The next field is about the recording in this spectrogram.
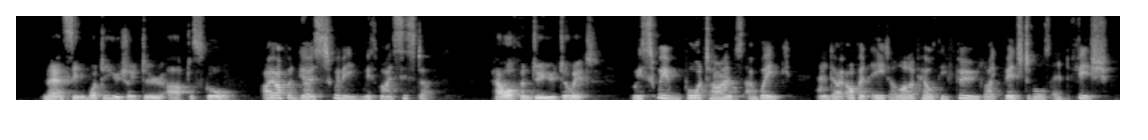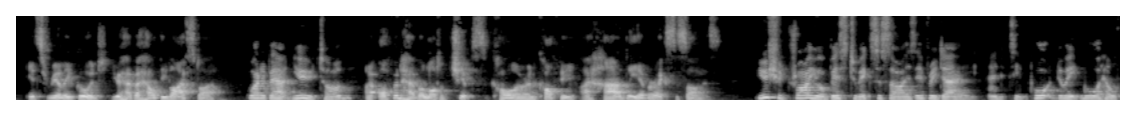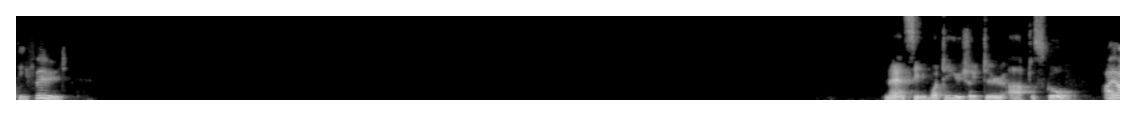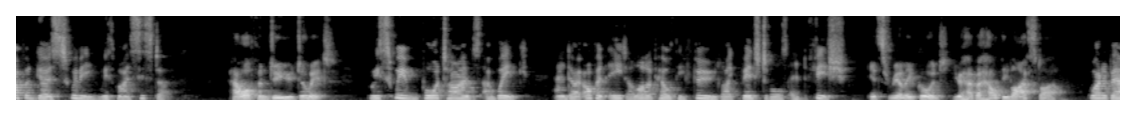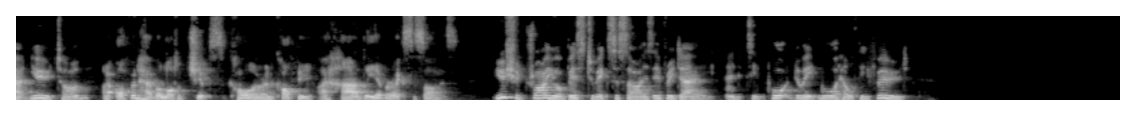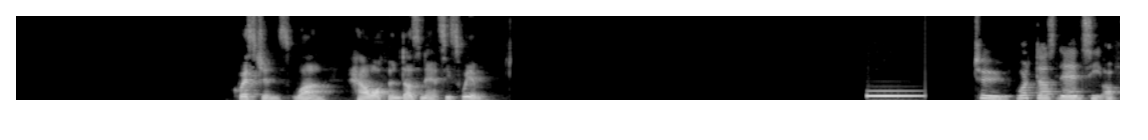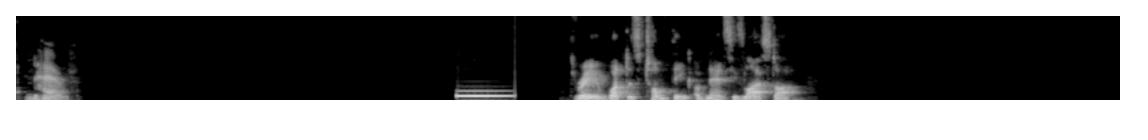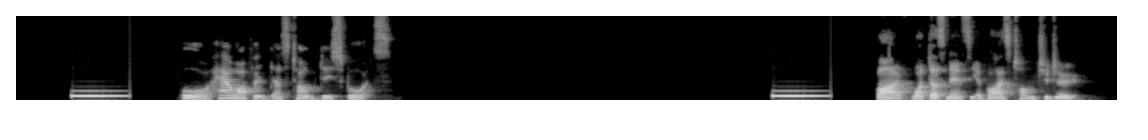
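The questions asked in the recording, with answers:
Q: How often does Nancy swim?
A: Four times a week.

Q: What does Nancy often have?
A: Healthy food like vegetables and fish.

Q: How often does Tom do sports?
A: Hardly ever.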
